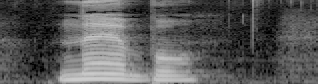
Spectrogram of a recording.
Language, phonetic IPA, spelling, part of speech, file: Ukrainian, [ˈnɛbɔ], небо, noun, Uk-небо.ogg
- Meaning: 1. sky 2. heaven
